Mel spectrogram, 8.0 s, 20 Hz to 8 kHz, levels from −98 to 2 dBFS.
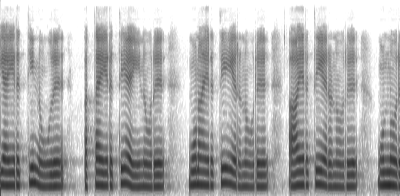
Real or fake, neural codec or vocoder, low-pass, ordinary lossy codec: fake; codec, 16 kHz, 4 kbps, FunCodec, trained on LibriTTS, 50 frames a second; 7.2 kHz; none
